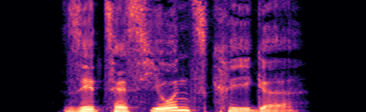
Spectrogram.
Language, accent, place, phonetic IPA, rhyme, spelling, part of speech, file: German, Germany, Berlin, [zet͡sɛˈsi̯oːnsˌkʁiːɡə], -oːnskʁiːɡə, Sezessionskriege, noun, De-Sezessionskriege.ogg
- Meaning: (noun) 1. nominative/accusative/genitive plural of Sezessionskrieg 2. dative singular of Sezessionskrieg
